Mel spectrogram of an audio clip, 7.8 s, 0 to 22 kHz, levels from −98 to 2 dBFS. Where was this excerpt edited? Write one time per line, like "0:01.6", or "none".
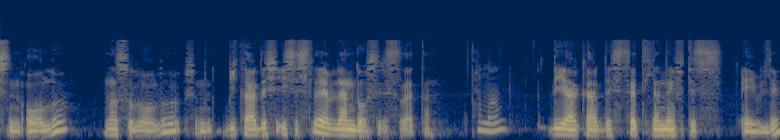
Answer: none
